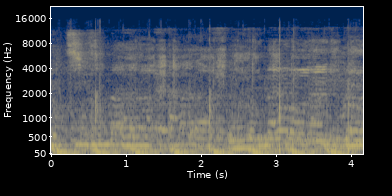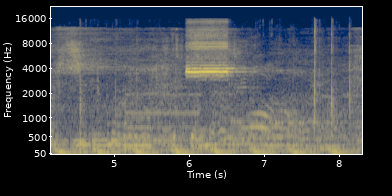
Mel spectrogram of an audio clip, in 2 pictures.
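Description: Background music with a steady beat plays over the court. About six seconds in, a loud electronic buzzer sounds for about half a second, plausibly the horn ending the game.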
